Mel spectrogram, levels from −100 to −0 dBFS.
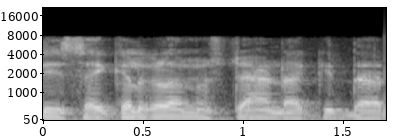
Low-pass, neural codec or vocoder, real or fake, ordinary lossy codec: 7.2 kHz; none; real; MP3, 64 kbps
